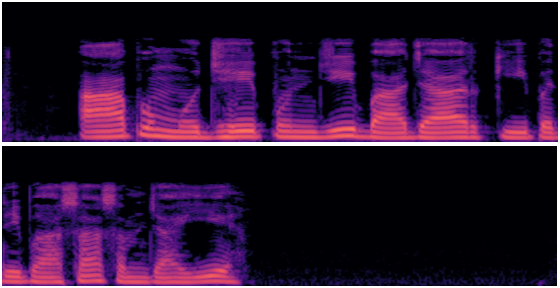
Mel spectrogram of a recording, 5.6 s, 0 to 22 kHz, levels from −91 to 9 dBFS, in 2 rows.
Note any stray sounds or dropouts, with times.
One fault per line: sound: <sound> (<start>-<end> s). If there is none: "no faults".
no faults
